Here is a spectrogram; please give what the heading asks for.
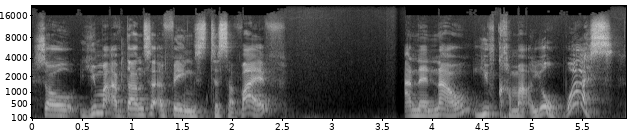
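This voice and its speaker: A man's voice: a little high, very animated, a little slow, fairly bright tone. A man with a London accent chatting casually in urban slang, often checking that his listener follows. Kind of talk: casual chat.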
